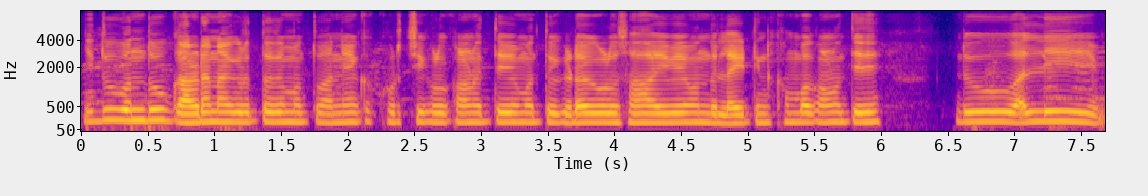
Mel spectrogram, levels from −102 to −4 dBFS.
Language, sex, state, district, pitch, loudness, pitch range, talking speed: Kannada, male, Karnataka, Gulbarga, 180 Hz, -20 LUFS, 175-185 Hz, 140 wpm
